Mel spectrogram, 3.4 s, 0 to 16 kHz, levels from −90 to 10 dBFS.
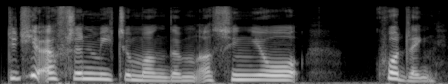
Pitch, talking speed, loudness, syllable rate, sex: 200 Hz, 145 wpm, -18 LUFS, 4.9 syllables/s, female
